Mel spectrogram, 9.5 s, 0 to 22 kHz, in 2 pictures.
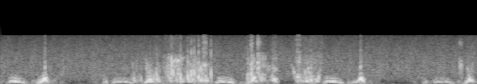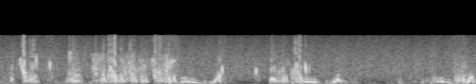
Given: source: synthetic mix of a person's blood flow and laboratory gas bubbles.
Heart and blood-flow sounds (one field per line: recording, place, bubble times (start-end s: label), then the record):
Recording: Doppler ultrasound of blood flow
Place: precordium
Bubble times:
1.29-2.15 s: bubbles
2.46-2.79 s: bubbles
2.88-3.23 s: bubbles
4.58-4.78 s: bubbles
4.87-5.17 s: bubbles
5.22-5.30 s: bubbles
5.43-5.59 s: bubbles
5.67-6.55 s: bubbles
6.92-7.03 s: bubbles
7.29-7.37 s: bubbles
7.45-7.89 s: bubbles
9.29-9.46 s: bubbles
From the record:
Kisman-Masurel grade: 333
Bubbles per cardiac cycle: rolling drumbeat, 9 or more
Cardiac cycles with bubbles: 50 to 99%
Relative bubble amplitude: loud (0.450 to 0.775)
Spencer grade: 3 (all of the cardiac periods contain showers or single bubble signals, but not dominating or overriding the cardiac motion signals)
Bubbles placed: anywhere in the cardiac cycle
